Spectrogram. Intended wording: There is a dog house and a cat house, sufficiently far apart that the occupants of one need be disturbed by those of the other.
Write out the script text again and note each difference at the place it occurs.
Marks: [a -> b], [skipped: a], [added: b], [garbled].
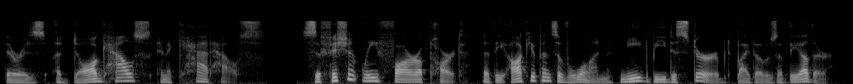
There is a dog house and a cat house, sufficiently far apart that the occupants of one need be disturbed by those of the other.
